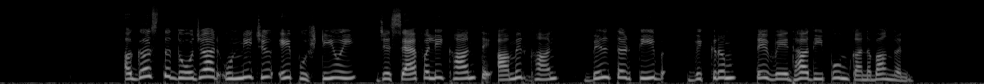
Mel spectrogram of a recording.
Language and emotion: Dogri, neutral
